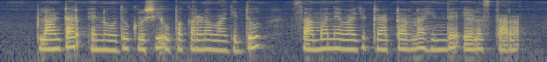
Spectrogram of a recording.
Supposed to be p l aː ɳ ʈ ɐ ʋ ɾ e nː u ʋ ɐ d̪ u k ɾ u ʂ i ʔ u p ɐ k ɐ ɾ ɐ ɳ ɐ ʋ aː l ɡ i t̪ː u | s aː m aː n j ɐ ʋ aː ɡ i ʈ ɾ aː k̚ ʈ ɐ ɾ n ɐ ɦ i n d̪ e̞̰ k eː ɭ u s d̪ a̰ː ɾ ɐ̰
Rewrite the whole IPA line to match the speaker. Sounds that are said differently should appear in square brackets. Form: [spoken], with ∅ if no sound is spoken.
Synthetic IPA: p l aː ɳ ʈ ɐ [∅] ɾ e nː u ʋ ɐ d̪ u k ɾ u ʂ i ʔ u p ɐ k ɐ ɾ ɐ ɳ ɐ ʋ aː [∅] ɡ i [d̪ː] u | s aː m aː n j ɐ ʋ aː ɡ i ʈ ɾ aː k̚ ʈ ɐ ɾ n ɐ ɦ i n d̪ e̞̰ [ʔ] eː ɭ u s [t̪] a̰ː ɾ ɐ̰

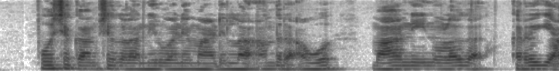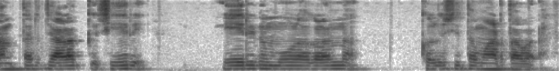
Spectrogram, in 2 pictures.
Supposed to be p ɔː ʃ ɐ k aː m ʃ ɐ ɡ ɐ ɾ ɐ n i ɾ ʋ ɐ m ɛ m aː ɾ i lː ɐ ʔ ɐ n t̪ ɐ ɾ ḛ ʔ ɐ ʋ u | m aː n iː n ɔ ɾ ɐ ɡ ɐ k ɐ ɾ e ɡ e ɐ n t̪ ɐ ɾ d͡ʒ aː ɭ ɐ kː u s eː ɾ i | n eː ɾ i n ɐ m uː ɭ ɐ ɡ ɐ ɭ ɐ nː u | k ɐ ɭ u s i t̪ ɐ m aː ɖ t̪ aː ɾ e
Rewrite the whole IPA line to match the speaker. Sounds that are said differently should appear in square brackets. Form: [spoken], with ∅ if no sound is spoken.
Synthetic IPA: p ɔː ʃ ɐ k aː m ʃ ɐ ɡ ɐ [ɭ] ɐ n i ɾ ʋ ɐ [ɳ] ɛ m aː [ɽ] i lː ɐ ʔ ɐ n [d̪] ɐ ɾ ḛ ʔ ɐ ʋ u | m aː n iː n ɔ [ɭ] ɐ ɡ ɐ k ɐ ɾ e ɡ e ɐ n t̪ ɐ ɾ d͡ʒ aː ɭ ɐ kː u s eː ɾ i | n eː ɾ i n ɐ m uː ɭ ɐ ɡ ɐ ɭ ɐ nː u | k ɐ ɭ u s i t̪ ɐ m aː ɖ t̪ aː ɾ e

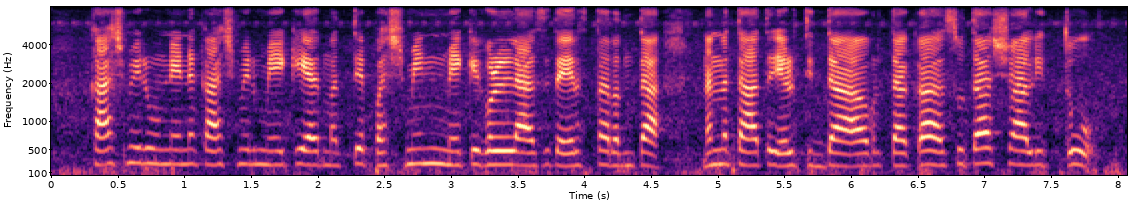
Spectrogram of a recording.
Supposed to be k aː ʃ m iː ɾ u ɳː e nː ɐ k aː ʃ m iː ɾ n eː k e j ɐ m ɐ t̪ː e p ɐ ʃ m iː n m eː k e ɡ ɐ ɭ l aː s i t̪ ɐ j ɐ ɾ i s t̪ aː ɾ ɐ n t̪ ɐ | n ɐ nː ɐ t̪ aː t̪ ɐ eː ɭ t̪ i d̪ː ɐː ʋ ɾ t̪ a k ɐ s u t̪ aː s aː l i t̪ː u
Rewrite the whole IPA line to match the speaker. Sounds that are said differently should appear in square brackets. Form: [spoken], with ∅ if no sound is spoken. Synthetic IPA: k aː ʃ m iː ɾ u ɳː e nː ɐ k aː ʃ m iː ɾ [m] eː k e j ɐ m ɐ t̪ː e p ɐ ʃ m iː n m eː k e ɡ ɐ ɭ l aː s i t̪ ɐ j ɐ ɾ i s t̪ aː ɾ ɐ n t̪ ɐ | n ɐ nː ɐ t̪ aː t̪ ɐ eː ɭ t̪ i d̪ː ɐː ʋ ɾ t̪ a k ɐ s u t̪ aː [ʃ] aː l i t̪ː u

